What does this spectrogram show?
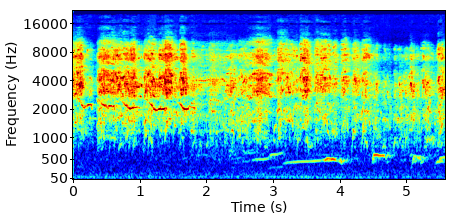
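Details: A flock of parrots near their many nests at Laguna de los Padres, Argentina, 2023, chatters together in harsh, rapid squeals and screeches, many calling at once, with a few lower whistled notes beneath.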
